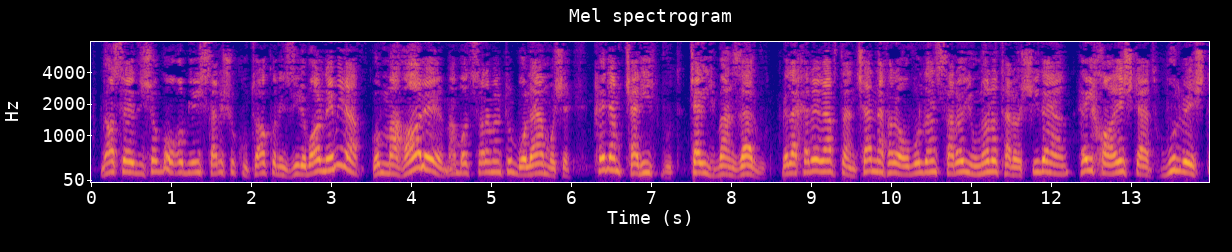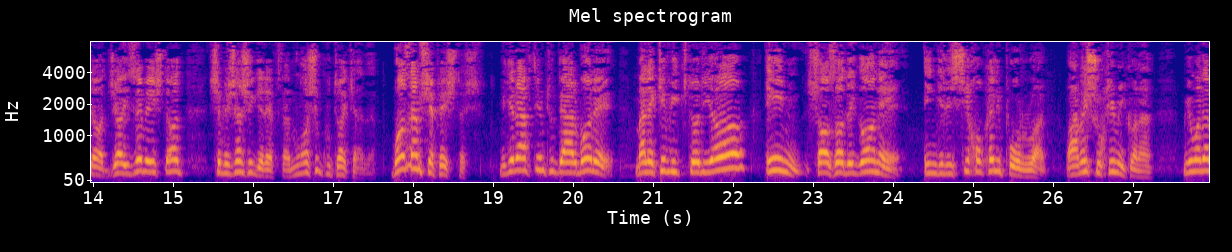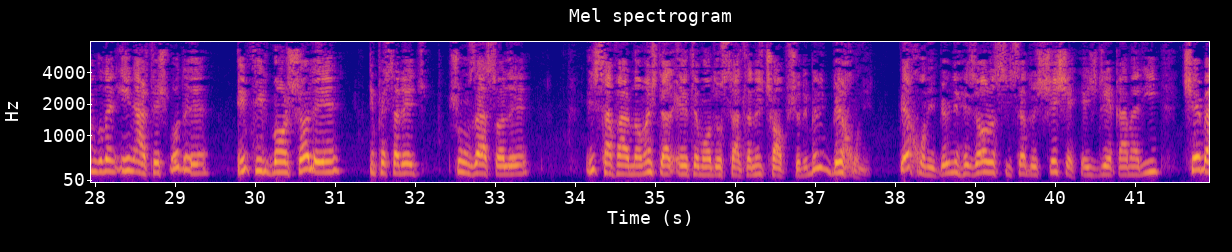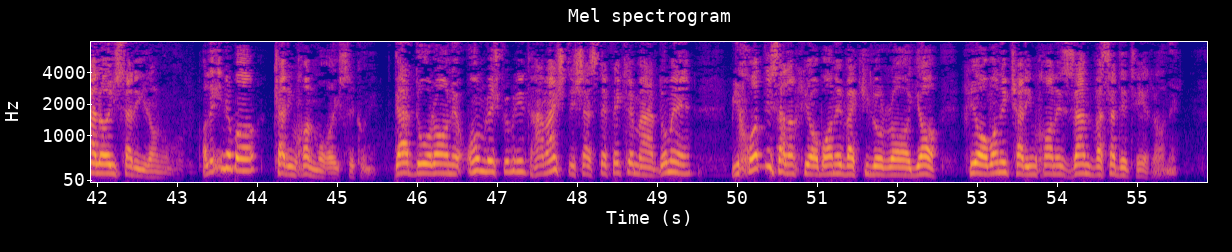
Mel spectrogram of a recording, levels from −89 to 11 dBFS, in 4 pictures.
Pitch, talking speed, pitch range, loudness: 210 Hz, 140 wpm, 185-240 Hz, -16 LUFS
